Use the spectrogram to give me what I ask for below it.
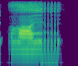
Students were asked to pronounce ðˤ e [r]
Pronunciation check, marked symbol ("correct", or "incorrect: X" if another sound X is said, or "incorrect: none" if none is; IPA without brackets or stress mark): correct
